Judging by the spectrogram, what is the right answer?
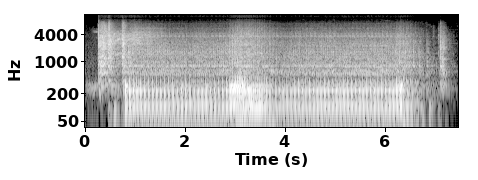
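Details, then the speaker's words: Royal Enfield Himalayan 411 single-cylinder, warm: cranks and catches briefly, runs rough and uneven for seconds then dies; hard starting when warm, won't start at all if hot enough; slight ticking; fuelx removed, evap deleted, new plug, valves adjusted; batteries drain fast; cause unclear. "Yeah, there we go, that's what happens. Eventually, if it gets warm enough, it won't start at all."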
